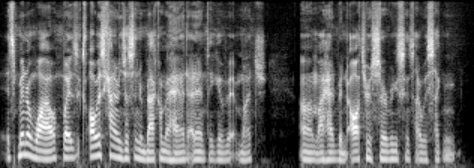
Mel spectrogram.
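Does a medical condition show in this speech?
Yes: cleft palate; congenital cleft palate involving mouth.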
